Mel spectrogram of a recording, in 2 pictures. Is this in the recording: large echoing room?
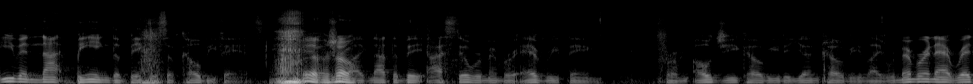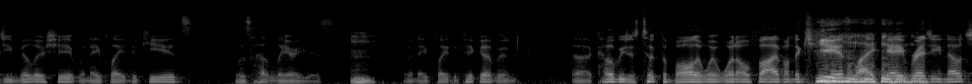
no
